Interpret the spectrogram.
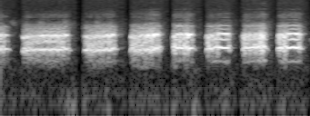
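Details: Hen calling in quick succession: seven short, rasping, nasal notes, about three per second, evenly repeated and loud against a quiet background.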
